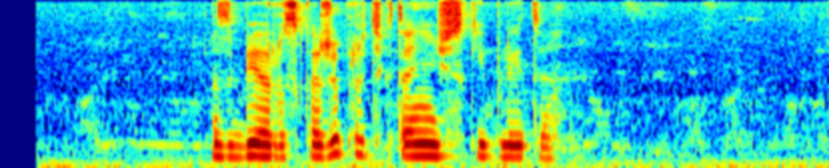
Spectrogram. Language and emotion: Russian, neutral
